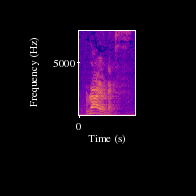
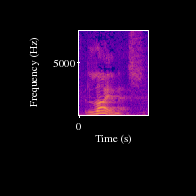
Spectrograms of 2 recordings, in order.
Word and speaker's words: lioness: feminine of the following lion roness lioness roness no l l r r you're not saying it right very sorry I know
